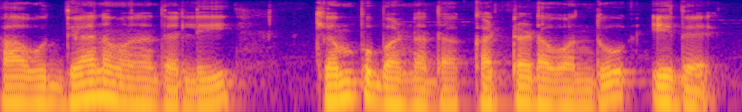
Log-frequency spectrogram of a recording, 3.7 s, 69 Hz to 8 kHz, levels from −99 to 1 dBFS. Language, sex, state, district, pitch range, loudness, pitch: Kannada, male, Karnataka, Bangalore, 95-115 Hz, -18 LUFS, 100 Hz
